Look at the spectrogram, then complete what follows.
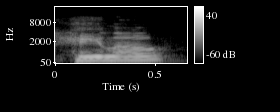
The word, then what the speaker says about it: Hey, Low: of something new this is a piece called halo it's spelled h-e-y comma l-o-w the play-on word uh mixed-media on wood 60 by 60 inches uh from 2014.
